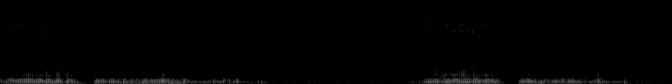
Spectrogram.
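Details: Sleeping dog snoring: two deep, rumbling snores about four seconds apart, each with a breathy hiss on the intake, then a softer rattling exhale trailing off.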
